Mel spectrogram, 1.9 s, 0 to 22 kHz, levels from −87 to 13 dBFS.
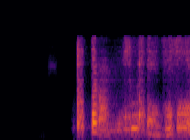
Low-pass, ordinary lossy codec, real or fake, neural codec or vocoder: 7.2 kHz; none; fake; codec, 44.1 kHz, 0.9 kbps, DAC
